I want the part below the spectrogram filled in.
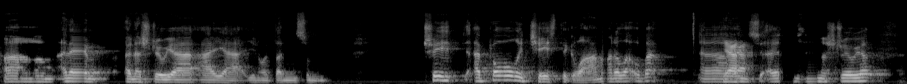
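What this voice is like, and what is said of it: Scottish accent. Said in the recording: “I'm a painter from Scotland ... It's just called an accent”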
